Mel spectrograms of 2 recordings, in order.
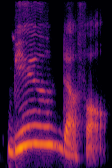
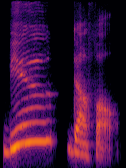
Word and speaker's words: beautiful: we have this word beautiful e a u says you you you you this I which is the one that gives everybody trouble is schwa because it's three syllables beautiful beautiful and this eye turns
